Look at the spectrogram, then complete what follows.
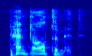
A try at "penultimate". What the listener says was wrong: You put pent. Yes.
